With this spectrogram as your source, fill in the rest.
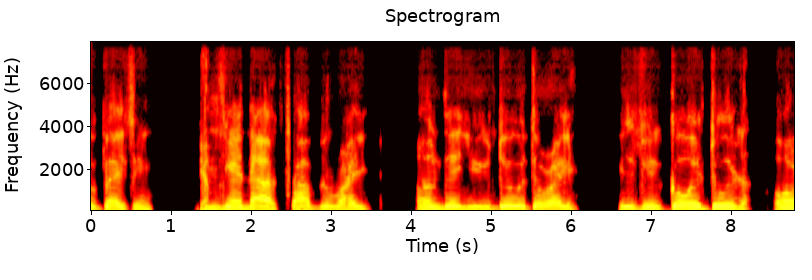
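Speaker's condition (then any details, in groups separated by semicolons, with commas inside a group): Multiple sclerosis; esophagus affected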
